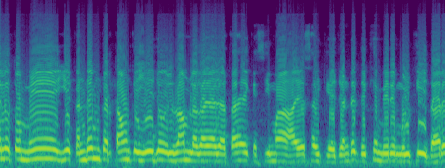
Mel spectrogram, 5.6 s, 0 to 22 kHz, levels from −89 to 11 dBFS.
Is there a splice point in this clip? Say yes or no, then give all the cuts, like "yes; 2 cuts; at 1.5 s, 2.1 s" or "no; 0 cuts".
no; 0 cuts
